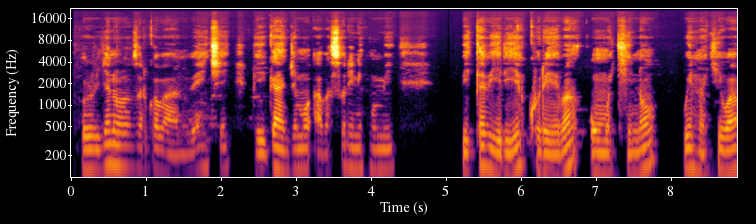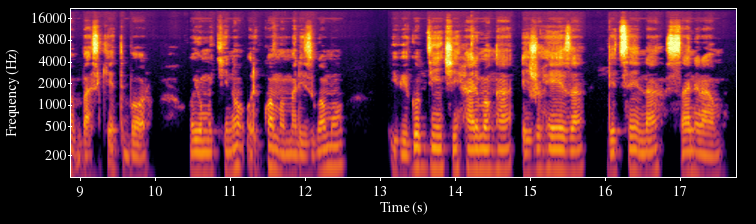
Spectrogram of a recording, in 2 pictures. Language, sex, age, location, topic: Kinyarwanda, male, 18-24, Huye, finance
